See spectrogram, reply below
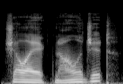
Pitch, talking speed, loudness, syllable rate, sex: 110 Hz, 195 wpm, -14 LUFS, 6.3 syllables/s, male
